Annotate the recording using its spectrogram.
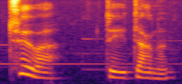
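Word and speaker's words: Tuatha Dé Danann: And also the pronunciation of what is written as Tuatha De Danann, the pronunciation is Tua De Danann. Tua De Danann.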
